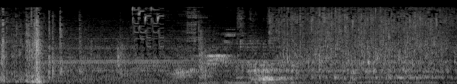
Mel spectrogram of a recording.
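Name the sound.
toilet flushing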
